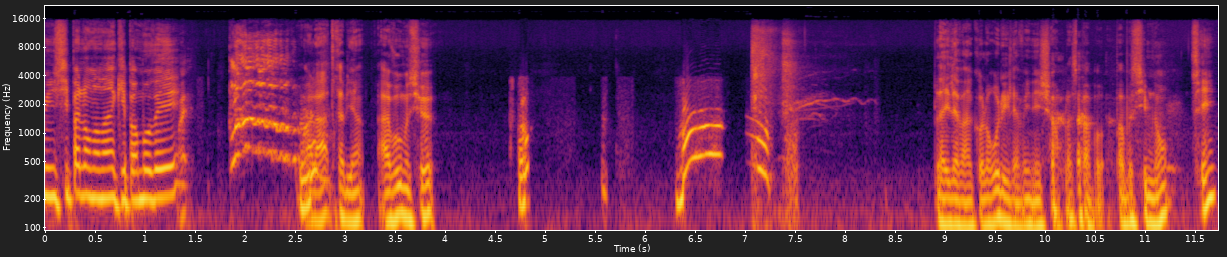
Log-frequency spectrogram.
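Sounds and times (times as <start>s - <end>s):
speech: 0.0s - 4.0s, 4.7s - 5.0s, 6.3s - 7.6s, 8.9s - 11.7s
person imitating a turkey gobble with throaty clucks and warbling calls: 1.9s - 2.9s, 6.3s - 7.5s.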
